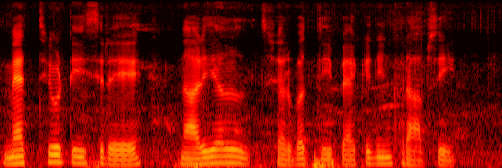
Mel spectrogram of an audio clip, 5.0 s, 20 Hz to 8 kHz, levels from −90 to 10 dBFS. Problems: none marked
